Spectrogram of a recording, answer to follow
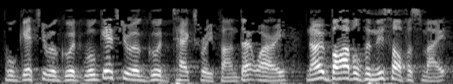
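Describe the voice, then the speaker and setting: A man's voice: a little high, a little fast, breathy edge. A man voicing a chummy, shady male accountant reassuring a client. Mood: breezy, loud. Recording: dull lo-fi audio.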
